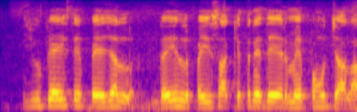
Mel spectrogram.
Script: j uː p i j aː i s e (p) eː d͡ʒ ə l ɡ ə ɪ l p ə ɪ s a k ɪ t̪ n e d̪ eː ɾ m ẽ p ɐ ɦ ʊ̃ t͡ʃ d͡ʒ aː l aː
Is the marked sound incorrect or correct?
correct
